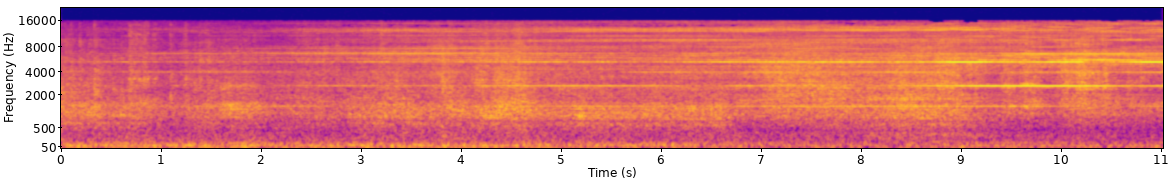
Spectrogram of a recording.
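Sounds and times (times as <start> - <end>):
train wheels rumbling on rail: 0.0 - 8.8
high-pitched whine: 0.0 - 11.0.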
